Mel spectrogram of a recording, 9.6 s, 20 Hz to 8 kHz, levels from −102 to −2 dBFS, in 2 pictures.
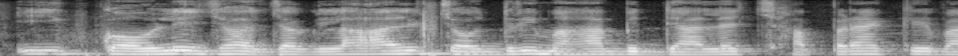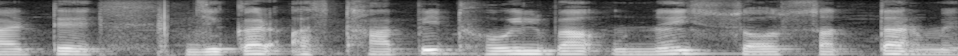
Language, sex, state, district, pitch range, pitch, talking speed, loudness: Bhojpuri, male, Bihar, Saran, 140-155 Hz, 145 Hz, 105 wpm, -18 LUFS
